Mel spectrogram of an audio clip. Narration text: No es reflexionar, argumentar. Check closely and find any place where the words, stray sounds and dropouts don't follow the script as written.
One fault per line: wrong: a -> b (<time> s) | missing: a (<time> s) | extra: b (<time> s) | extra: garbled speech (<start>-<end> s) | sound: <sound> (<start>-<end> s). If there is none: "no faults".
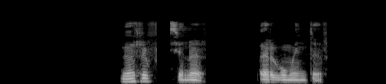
sound: dropout (1.6-1.7 s)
